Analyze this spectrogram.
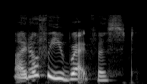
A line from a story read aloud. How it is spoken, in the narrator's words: Louis's mouth stretched around his yawn to say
